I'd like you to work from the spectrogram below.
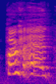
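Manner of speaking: high, loud incredulous echo; shocked disbelief, imitated. Labouring woman reacting to nurse, imitated disbelief. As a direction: squeal it back as an acted startled question. Mother echoes the shocking news.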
